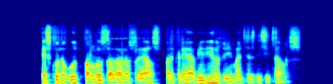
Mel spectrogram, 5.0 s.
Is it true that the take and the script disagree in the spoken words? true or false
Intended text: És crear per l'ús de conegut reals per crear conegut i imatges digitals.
true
